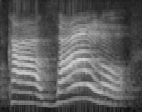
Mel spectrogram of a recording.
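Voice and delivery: "cavalo" very slow, VA stretched and strongest; projected strong syllable. Shown as a demonstration. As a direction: draw out ca-VA-lo for a listener. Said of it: "Fale bem alto aí". ("cavalo" bem devagar, com "va" forte)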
